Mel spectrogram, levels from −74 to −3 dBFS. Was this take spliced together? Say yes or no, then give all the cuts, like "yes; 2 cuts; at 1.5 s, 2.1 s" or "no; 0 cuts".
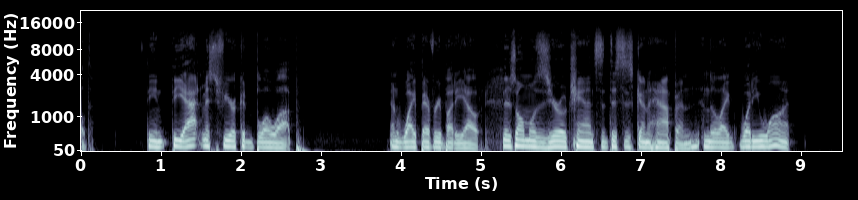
yes; 1 cut; at 5.3 s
